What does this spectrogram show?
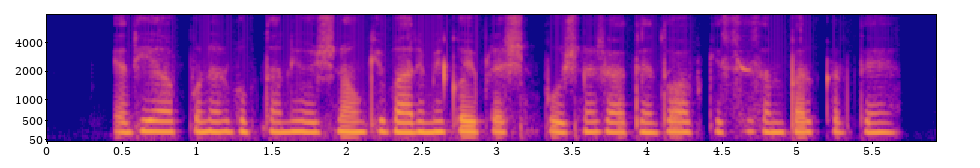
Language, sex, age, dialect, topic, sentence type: Hindi, male, 18-24, Hindustani Malvi Khadi Boli, banking, question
